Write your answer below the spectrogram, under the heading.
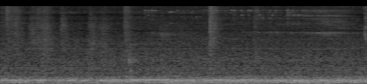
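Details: Faint low rumble like distant traffic or an engine, with a soft click now and then and no animal voice.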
